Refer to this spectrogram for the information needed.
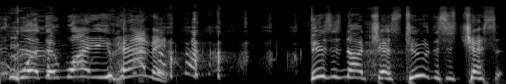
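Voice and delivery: high-pitched comic indignation; worked-up, incredulous rant for laughs; mock outrage. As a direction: protest in a high voice, playing up the exasperation. Riffing indignantly about a misnamed game.

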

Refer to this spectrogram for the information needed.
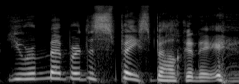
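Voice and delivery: lightly voiced haughty diva, high. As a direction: toss it off like a grand diva. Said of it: "literally says".

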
